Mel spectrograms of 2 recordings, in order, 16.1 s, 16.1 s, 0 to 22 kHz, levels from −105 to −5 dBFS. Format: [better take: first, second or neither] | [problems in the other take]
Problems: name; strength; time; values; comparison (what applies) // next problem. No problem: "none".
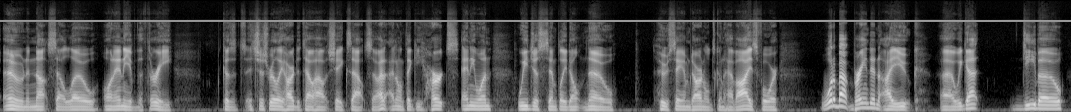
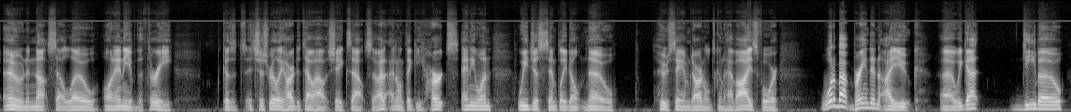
second | high-pitched whine; loud; throughout; 10 kHz, 7 dB below the speech; faint in the second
